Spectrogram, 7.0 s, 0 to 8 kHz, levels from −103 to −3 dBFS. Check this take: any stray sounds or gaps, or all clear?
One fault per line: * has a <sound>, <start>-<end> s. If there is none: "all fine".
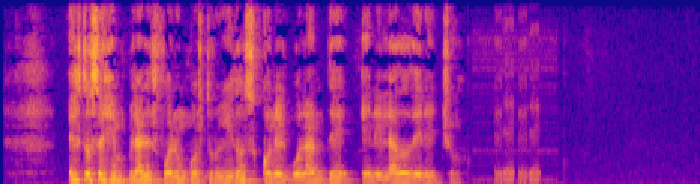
* has a laugh, 4.9-5.4 s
